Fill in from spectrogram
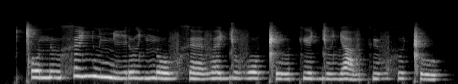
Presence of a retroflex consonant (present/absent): absent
